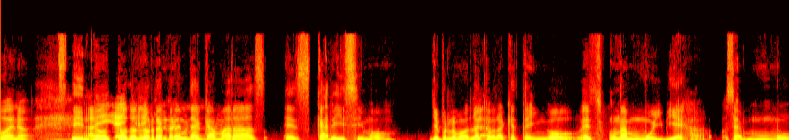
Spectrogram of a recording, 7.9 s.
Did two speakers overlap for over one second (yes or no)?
yes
